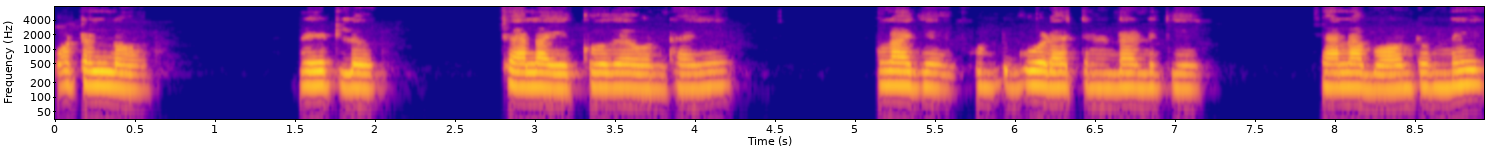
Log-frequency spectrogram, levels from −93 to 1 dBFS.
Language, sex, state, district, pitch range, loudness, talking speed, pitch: Telugu, male, Andhra Pradesh, Srikakulam, 155-175 Hz, -16 LUFS, 65 wpm, 165 Hz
